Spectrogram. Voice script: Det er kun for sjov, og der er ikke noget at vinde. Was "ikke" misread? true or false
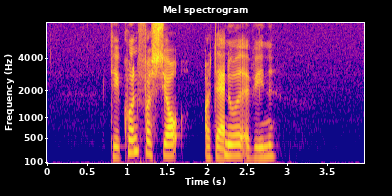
true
